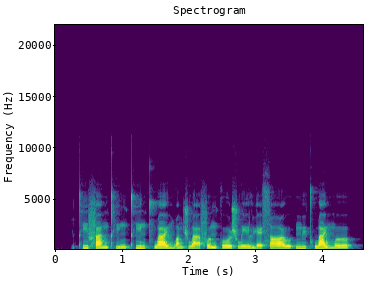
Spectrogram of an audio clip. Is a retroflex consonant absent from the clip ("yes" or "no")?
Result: no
